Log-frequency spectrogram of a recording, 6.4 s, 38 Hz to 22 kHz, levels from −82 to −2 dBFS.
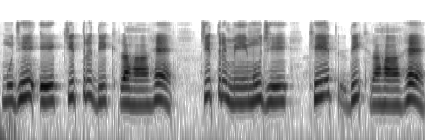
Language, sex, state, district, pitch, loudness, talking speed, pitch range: Hindi, female, Madhya Pradesh, Katni, 225 Hz, -17 LUFS, 120 wpm, 210-260 Hz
